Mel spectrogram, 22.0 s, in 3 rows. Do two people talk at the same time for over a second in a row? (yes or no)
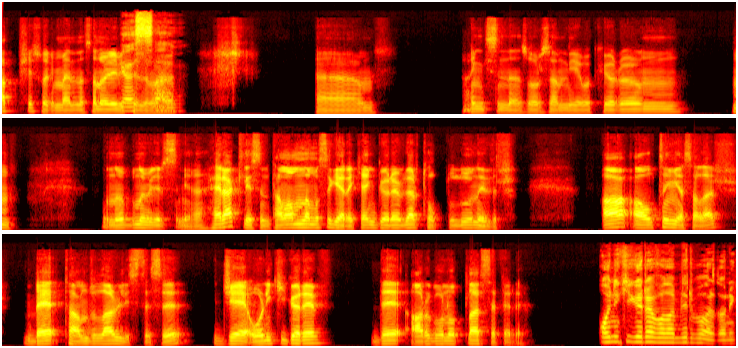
no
